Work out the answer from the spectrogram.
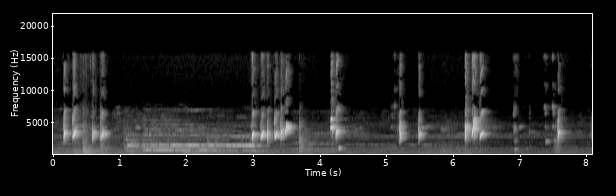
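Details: Stimulating goldfinch بتبتة for a European goldfinch that will not sing: chirp bursts at first, then a long level whistle, then lively clusters of bright, high chirps.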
